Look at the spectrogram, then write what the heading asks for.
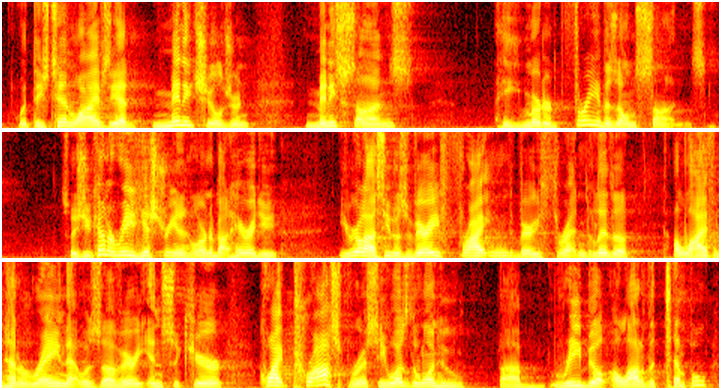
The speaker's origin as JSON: {"language": "English", "country": "United States", "said": "As an American"}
